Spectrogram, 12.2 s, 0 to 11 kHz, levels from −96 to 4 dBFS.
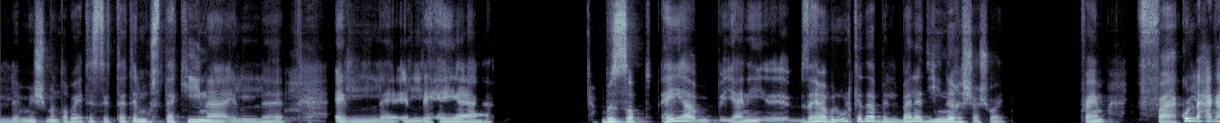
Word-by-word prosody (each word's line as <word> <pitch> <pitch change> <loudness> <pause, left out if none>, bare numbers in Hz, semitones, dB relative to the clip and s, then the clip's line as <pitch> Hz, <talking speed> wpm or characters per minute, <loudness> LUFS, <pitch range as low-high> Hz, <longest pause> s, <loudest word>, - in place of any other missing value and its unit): ال - - -6
مش 155 +3 -2
من 145 0 -2
طبيعة 160 +2 -4
الستات 165 +2 -2
المُستكينة 150 -2 +1
ال 130 +2 -6 0.7
ال 130 0 -2 0.2
اللي 125 0 -3
هي 150 -2 +1 1.3
بالضبط، 165 +2 +4
هي 195 +2 +5
ب 145 -5 -10
يعني 140 +3 -2 0.4
زي 155 +8 +3
ما 195 - +7
بنقول 170 +3 0
كده 205 -2 +3
بالبلدي 170 +2 +1
نِغْشة 160 -9 +2
شوية 130 +2 -8 0.7
فاهم؟ 135 +5 0 0.3
فكل 200 +10 +2
حاجة 205 0 +3
150 Hz, 120 wpm, -24 LUFS, 135-170 Hz, 1.3 s, ما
